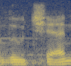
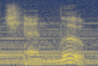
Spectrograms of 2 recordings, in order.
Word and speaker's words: Chen Lu: And while it is acceptable to call her Lu Chen here in the west, actually in China, the correct way to say it is Chenlu.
